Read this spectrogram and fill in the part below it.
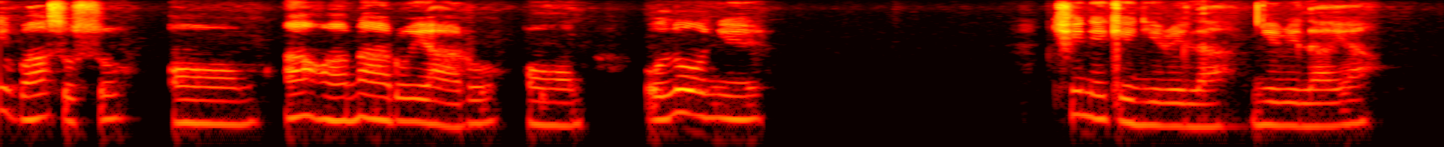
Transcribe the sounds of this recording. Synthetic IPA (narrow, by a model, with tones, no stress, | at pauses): i˦ba˨˦sʊ˨sʊ˦ | ɔ˨m̩˦a˦ɦʊ˨a˨˦na˦˨ɾʊ˦ja˦˨ɾʊ˦ | ɔ˨m˨ | o˨lo˦o˦ɲe˦ | t͡ʃi˦ne˦ke˨ɲe˨ɾe˨la˨ɲe˨ɾi˨la˨ja˦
